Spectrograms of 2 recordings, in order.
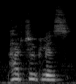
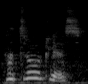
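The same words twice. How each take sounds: First: The name is said with an English pronunciation. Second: The name is said with a non-English pronunciation. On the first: "I'm trying to say a Greek name with an English accent" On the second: "if I was just doing like a Greek name with my own pronunciation"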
